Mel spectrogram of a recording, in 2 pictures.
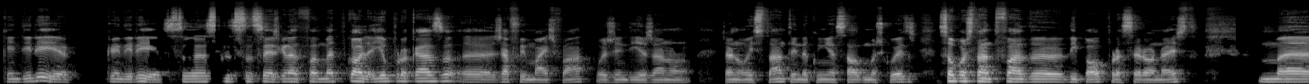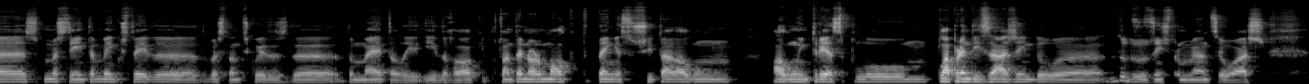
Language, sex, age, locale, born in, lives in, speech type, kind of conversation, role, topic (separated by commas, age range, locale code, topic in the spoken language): Portuguese, male, 25-29, pt-PT, Portugal, Portugal, conversation, unstructured, none, Você já tentou aprender a tocar um instrumento musical? Como foi?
